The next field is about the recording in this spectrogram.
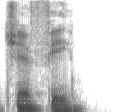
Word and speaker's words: Giphy: I've got Giphy, which should be pronounced Jiffy.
